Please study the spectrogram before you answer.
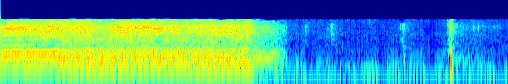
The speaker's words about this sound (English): You know, it's strange. We heard a boat sound,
